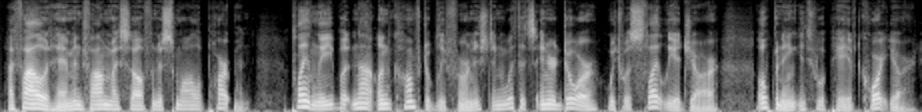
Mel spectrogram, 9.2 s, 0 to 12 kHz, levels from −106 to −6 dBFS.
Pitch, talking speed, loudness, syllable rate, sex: 110 Hz, 190 wpm, -23 LUFS, 6.0 syllables/s, male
